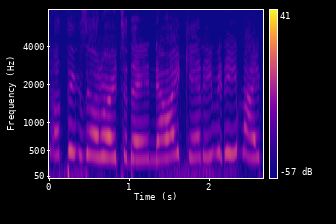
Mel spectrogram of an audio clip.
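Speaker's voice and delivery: high, wailing mock sob voice; fake crying voice. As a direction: whine it like you're about to cry. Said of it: "That's my crying voice while I'm not crying".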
